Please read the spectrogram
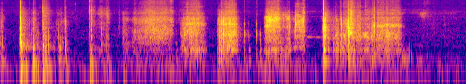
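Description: Plastic modelling-dough tubs knocked together as they are stacked, then a plastic mould being scraped and rubbed against the table, with a sharp click a little before the end.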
